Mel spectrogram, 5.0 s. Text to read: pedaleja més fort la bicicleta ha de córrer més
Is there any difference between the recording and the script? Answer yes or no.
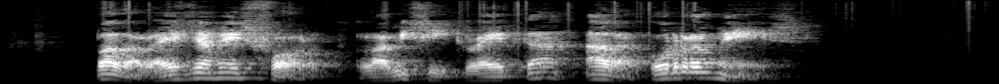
no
